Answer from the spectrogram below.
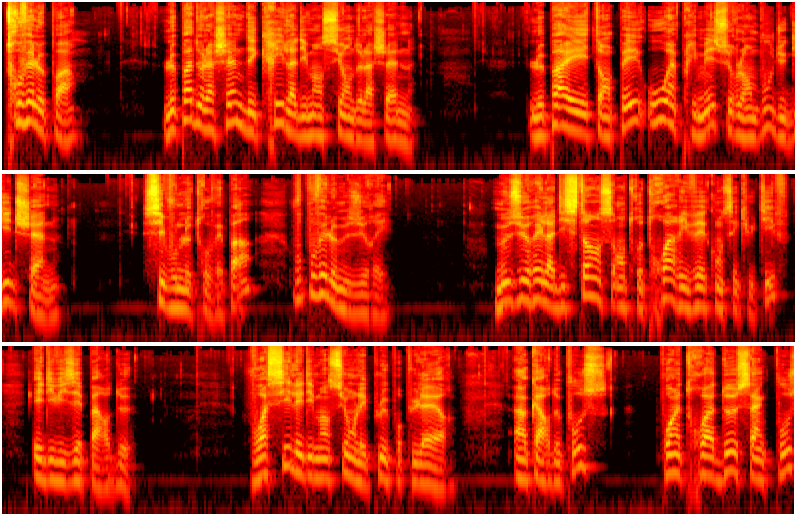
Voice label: French; Oregon Tool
